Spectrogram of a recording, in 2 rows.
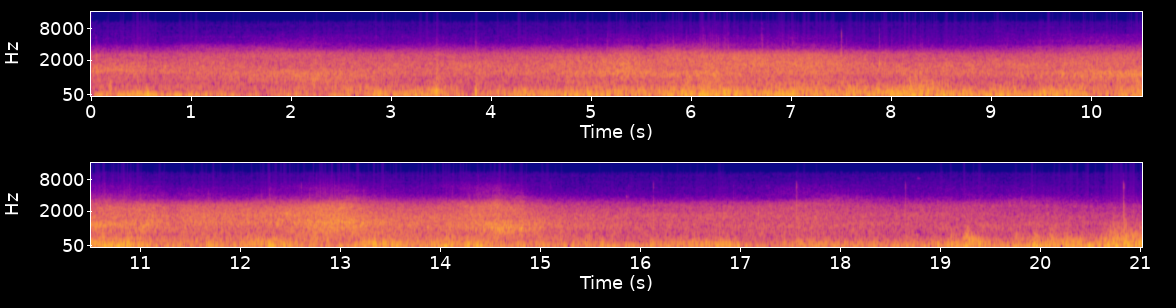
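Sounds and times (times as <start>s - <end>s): street noise: 0.0s - 21.0s
wind rumble: 0.0s - 21.0s.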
